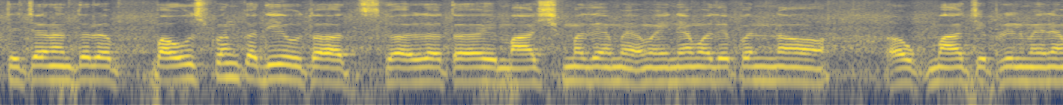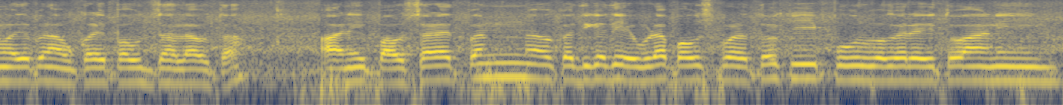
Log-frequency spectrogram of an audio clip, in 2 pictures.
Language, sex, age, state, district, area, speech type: Marathi, male, 45-60, Maharashtra, Yavatmal, urban, spontaneous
